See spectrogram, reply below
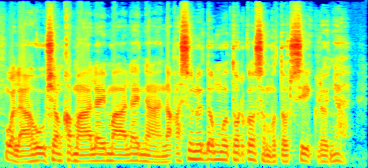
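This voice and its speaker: A man acting an earnest, worried Filipino character with a husky voice in a radio drama. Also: on the low side, fast, close to an everyday voice. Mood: respectful, concerned. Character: earnest, worried man urging others off crime. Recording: radio drama, faint music behind.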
